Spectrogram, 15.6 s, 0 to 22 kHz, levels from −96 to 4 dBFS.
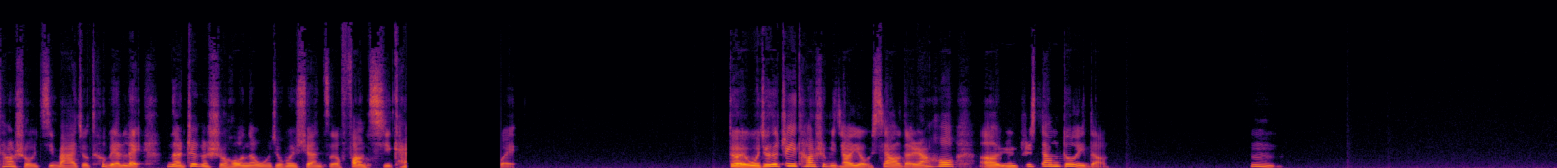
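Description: At 4.06 s the speech cuts off mid-flow and the audio drops out to silence until 5.01 s, losing about 0.95 s. The gap is silent, with no room tone or hiss underneath, which points to the input likely being lost, from a disconnected device, a failed link or a stray mute, while the recorder kept writing empty samples. On a waveform it shows as a flat line; on a spectrogram, a solid black vertical band with hard edges at both ends.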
